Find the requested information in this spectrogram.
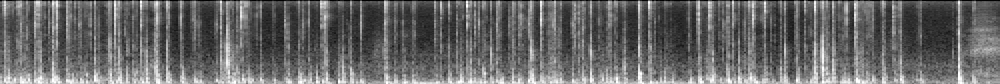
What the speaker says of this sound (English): Now I can type in plain text.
